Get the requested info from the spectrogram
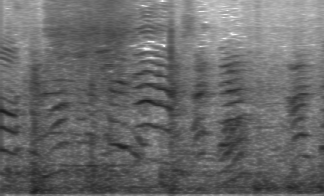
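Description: Children's high-pitched voices: chattering and calling out while playing.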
